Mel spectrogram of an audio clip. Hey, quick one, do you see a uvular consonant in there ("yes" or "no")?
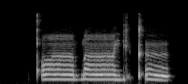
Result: yes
